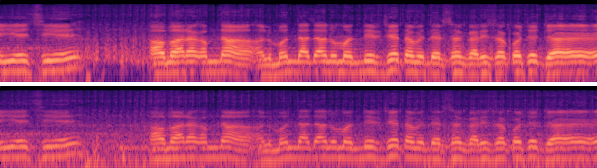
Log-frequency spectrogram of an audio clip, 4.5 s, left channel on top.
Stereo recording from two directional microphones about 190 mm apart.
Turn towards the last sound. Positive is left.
turn(degrees=40)  # may be behind; listen again after turning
